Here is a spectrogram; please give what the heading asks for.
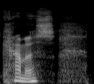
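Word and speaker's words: Cambois: of an unusual word cambras c-a-m-b-o-i-s but you pronounce it camas um in northumberland so it's the the power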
